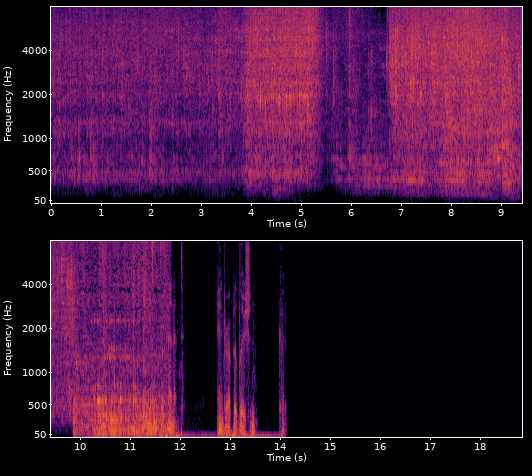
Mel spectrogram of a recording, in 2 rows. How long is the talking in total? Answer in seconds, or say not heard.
3 s.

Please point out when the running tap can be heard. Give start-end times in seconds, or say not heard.
0.0-11.8.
